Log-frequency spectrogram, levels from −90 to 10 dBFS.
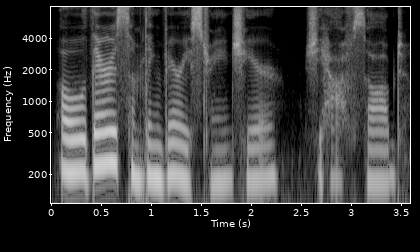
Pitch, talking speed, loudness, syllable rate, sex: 190 Hz, 165 wpm, -18 LUFS, 5.3 syllables/s, female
